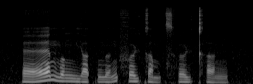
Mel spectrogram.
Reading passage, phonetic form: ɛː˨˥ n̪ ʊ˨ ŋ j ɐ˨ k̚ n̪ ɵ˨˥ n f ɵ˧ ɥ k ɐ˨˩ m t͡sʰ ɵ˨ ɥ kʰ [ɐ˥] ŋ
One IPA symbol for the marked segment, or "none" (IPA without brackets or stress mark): ɐ˨˩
